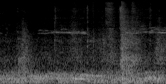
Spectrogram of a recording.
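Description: Racing pigeons being shown at a loft sale cooing softly in the background amid a steady, noisy room tone, with no clear talking.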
